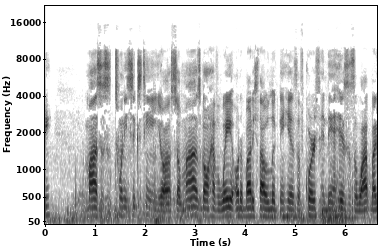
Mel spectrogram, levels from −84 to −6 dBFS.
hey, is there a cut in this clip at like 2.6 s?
no; 0 cuts

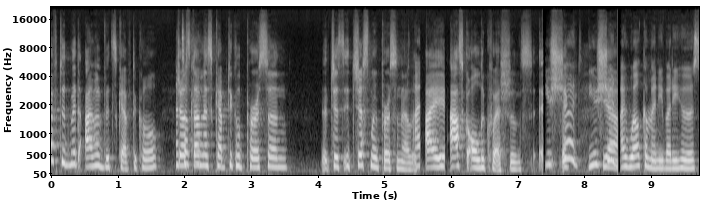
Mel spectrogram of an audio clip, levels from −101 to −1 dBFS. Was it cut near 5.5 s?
yes; 4 cuts; at 1.9 s, 5.5 s, 7.4 s, 8.5 s

